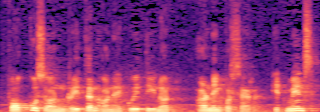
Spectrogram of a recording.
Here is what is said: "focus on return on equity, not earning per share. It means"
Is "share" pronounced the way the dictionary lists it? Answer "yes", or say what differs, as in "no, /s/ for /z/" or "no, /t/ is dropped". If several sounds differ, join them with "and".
no, /s/ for /ʃ/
